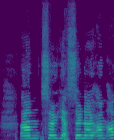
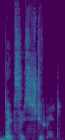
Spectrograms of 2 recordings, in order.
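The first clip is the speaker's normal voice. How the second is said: exasperated aside; 9 dB quieter than usual. Real, not acted.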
